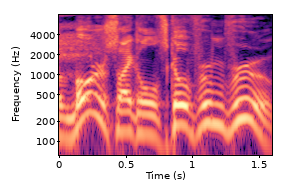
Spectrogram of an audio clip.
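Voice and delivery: put-on dumb American voice. Telling an American how Americans sound to them, in a mocking dumb American accent. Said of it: "Because you sound like this".

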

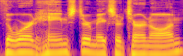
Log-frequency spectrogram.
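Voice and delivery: ordinary delivery

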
